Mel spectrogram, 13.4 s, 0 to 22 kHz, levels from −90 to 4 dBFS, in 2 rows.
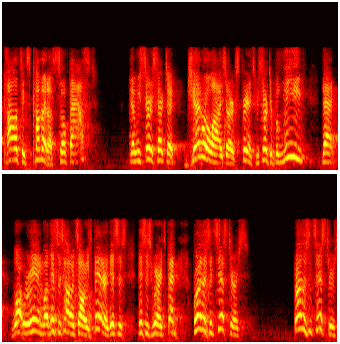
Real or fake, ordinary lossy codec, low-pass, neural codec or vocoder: fake; AAC, 32 kbps; 7.2 kHz; codec, 16 kHz, 2 kbps, FreqCodec, smaller model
